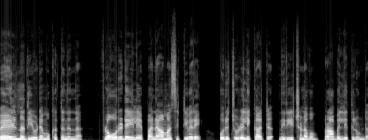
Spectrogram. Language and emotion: Malayalam, neutral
